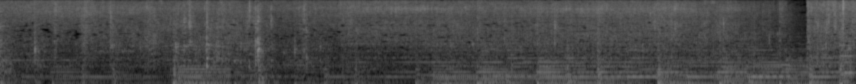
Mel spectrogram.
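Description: Chicken mince and potato pieces sizzling in a stainless steel pot while a metal spoon stirs them, clicking and scraping against the pot, with background music playing underneath.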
